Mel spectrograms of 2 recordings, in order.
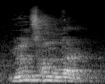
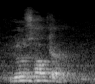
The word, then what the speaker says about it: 윤석열: 지금 아까 저 우리 회장님 발음 정확히 잘하셨어요. 윤석열. 근데 방송인들은 뭐라고 그러는 줄 아세요? 윤석열. 윤석열을 발음하고 있어요.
